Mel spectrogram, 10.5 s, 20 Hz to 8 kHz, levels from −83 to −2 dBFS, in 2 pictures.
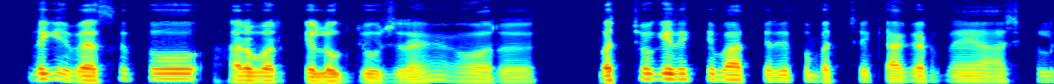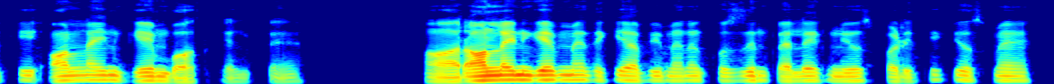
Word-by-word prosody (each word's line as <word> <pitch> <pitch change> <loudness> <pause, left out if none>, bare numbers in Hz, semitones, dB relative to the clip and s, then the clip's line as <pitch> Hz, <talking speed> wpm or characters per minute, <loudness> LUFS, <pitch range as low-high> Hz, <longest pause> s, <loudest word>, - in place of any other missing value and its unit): देखिए 150 -1 +2
वैसे 115 +3 +2
तो 145 +1 -2 0.3
हर 110 - +4
वर्ग 110 -2 +4
के 100 - +5
लोग 95 -1 +3
जूझ 95 -2 -2
रहे 95 +3 -2
हैं 125 -1 -9
और 95 0 -4 0.5
बच्चों 145 - +2
की 145 0 +6
देखिए 145 0 -2
बात 130 -1 +3
करें, 125 -1 -2
तो 125 - -10
बच्चे 120 +2 -7
क्या 115 0 -1
करते 115 0 -4
हैं 115 0 -2
आजकल 105 +1 -9
कि 120 +2 -8
ऑनलाइन 125 +1 +1
गेम 110 -1 +1
बहुत 85 -3 -3
खेलते 85 +2 -16
हैं। 90 +1 -13 0.6
और 95 +1 +2
ऑनलाइन 120 +3 +8
गेम 125 0 +5
में 125 -1 0
देखिए 115 +1 -3
अभी 115 0 -2
मैंने 110 +1 -5
कुछ 105 -1 -9
दिन 115 0 -2
पहले 105 0 -2
एक 110 - -7
न्यूज़ 105 0 -3
पढ़ी 95 -2 -5
थी 115 +8 -15
कि 125 0 -9
उसमें 110 0 -5
115 Hz, 250 wpm, -26 LUFS, 105-125 Hz, 0.6 s, ऑनलाइन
